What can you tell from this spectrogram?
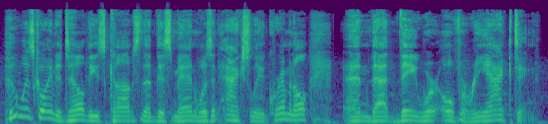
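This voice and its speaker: A man narrates a scripted account in a steady, measured way. His voice sits fairly high for a man. The delivery is even and smooth throughout.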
